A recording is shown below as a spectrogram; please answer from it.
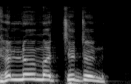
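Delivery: put-on odd, weird, vague, high European accent. Imitating how the other person acted like Santa Claus, in a weird European accent. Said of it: "this weird like, like European accent for it".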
